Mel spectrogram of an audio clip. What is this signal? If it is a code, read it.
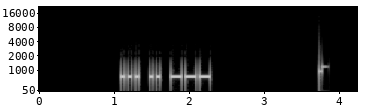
Morse code, heard as a keyed tone, about 25 wpm, 700 Hz. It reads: SIO
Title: Top Three Letter Combinations in Words 25wpm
